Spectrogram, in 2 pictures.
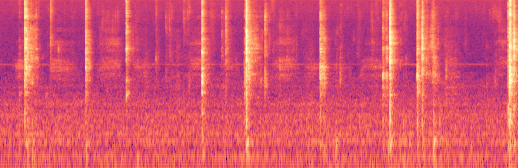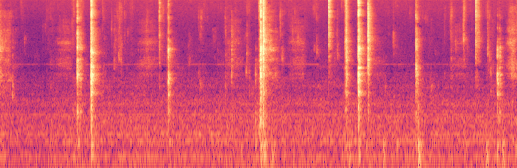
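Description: Chicken marinade with black pepper, coriander powder and tandoori masala is mixed in a bowl, heard as quiet wet squelching broken by scattered sharp clinks of a spoon against the bowl over a faint background.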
